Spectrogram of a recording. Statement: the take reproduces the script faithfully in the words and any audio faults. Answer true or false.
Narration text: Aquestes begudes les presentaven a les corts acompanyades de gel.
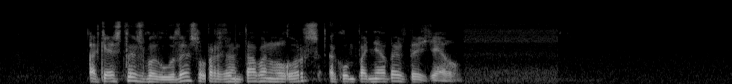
false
